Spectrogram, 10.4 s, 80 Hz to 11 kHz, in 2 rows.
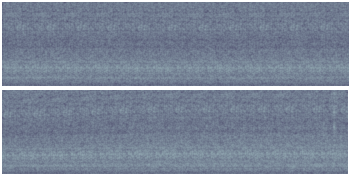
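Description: In Farming Simulator 2015, a tractor sits idling, its engine giving a deep, uniform rumble with a faint higher whine, near and loud, running continuously without change or speech.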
